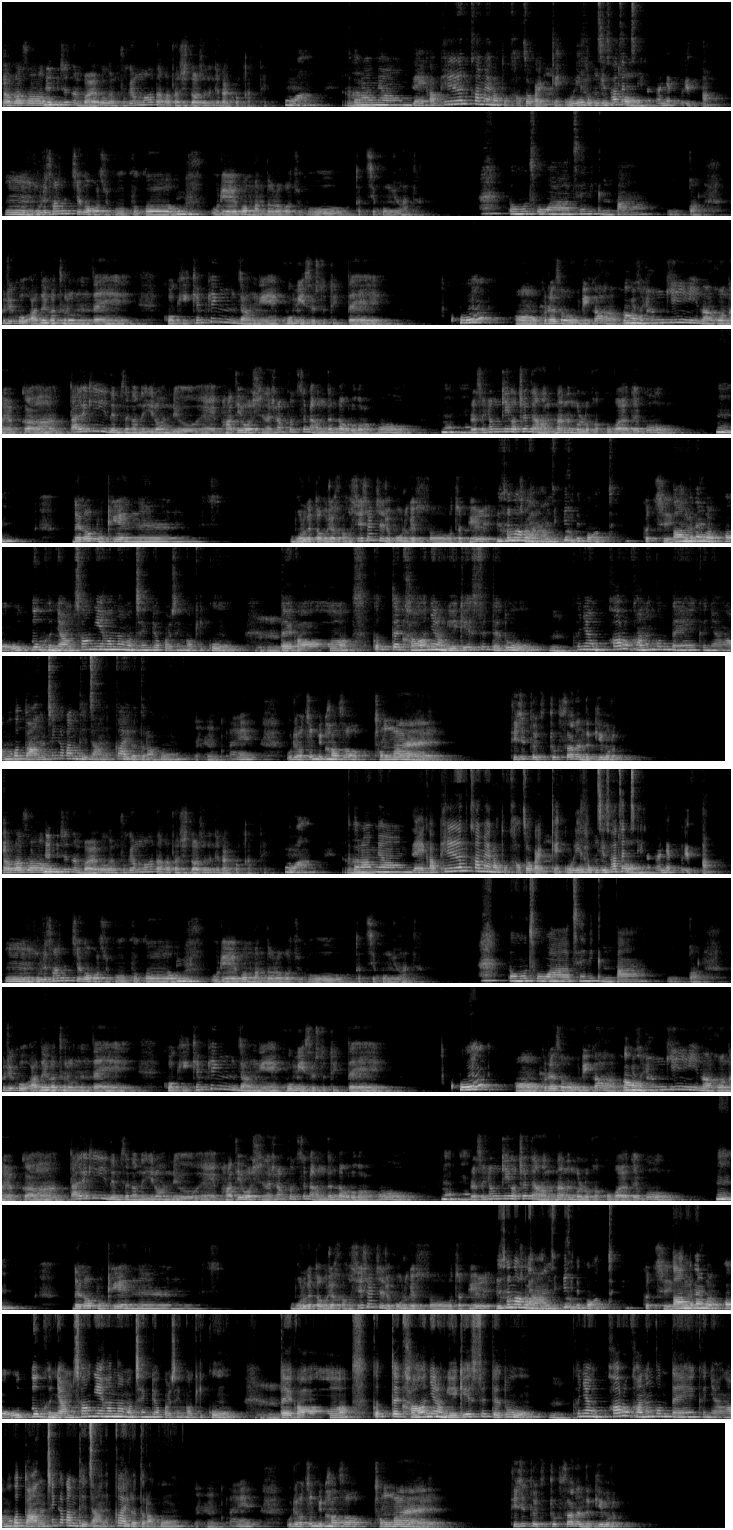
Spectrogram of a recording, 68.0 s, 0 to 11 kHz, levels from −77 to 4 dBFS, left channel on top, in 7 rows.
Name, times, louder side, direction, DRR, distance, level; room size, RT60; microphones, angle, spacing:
voice 1, 0.0-3.5 4.6-5.0 7.2-7.3 7.7-8.6 9.8-15.3 17.7-17.9 18.6-24.6 26.3-34.6 35.4-38.1 39.4-39.5 39.8-41.5 42.7-46.5 47.4-48.4 49.1-49.4 52.0-52.4 55.9-56.2 58.3-58.6 60.9-64.2 65.1-66.5, equal, ahead, 3 dB, 0.7 m, -29 dB
voice 2, 3.8-4.2 4.7-8.3 8.7-9.5 12.0-12.3 16.1-18.3 19.9-20.3 25.5-25.9 27.7-28.0 35.0-35.5 38.7-39.0 45.5-46.9 47.2-47.3 47.8-52.1 52.3-55.7 56.2-60.8 62.4-62.8, right 2 dB, 65° right, 8 dB, 0.7 m, -25 dB
9.9 x 3.9 x 6.4 m, 0.73 s
head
